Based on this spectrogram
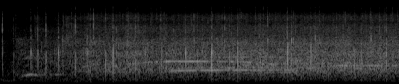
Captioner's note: applause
